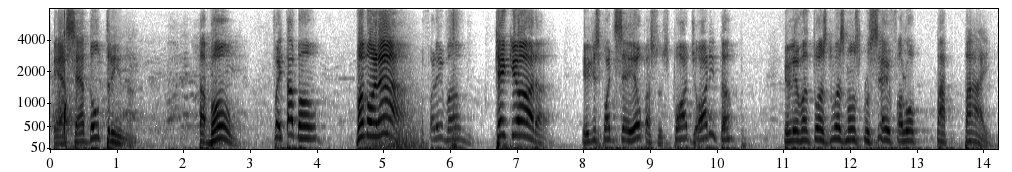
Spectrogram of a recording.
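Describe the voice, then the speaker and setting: A Brazilian man preaching as a pastor, telling a testimony with lively acted-out dialogue and shouted peaks. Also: high-pitched, moderate pace. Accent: Brazilian Portuguese. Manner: animated storyteller acting out dialogue, shouting at peaks.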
